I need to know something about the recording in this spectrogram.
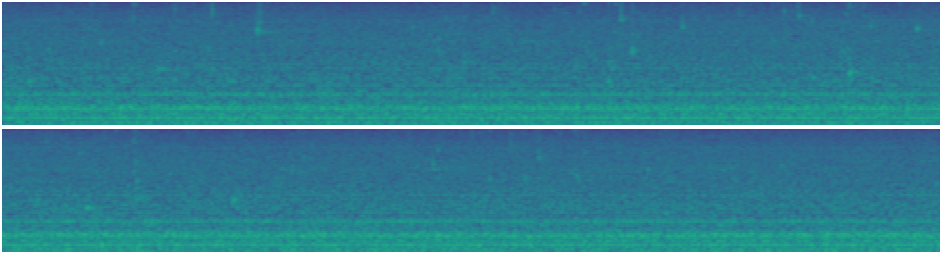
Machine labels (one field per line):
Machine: pump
